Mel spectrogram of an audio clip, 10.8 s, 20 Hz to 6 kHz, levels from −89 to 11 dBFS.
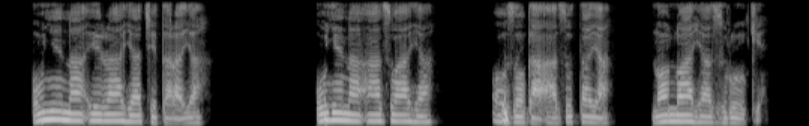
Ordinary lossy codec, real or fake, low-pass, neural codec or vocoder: AAC, 48 kbps; real; 5.4 kHz; none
